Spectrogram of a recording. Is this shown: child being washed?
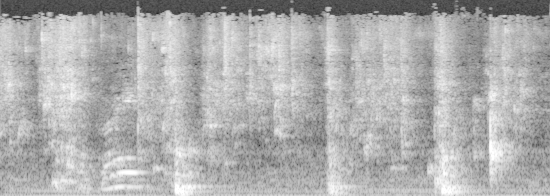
yes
